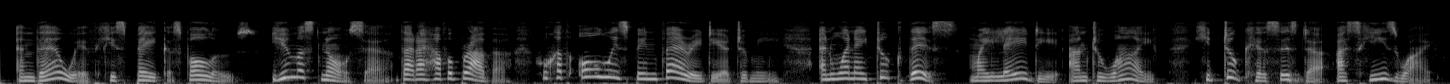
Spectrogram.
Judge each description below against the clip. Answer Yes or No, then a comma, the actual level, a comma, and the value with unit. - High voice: Yes, high, 225 Hz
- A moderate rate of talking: Yes, average, 165 wpm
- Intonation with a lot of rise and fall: Yes, wide, 7.4 semitones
